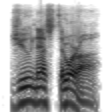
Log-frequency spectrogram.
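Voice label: "jeunesse dorée", American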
